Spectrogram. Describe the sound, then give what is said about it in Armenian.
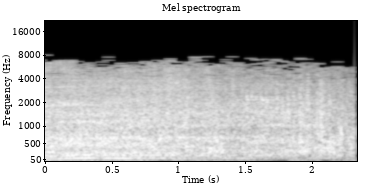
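Engine of an aging Soviet-made passenger bus, built 25 to 30 years ago and used for local routes in Armenia's Shirak province: a loud, dense, continuous rumbling drone with no breaks. “Խորհրդային արտադրության ու իրենց դարն ապրած այս ավտոբուսները դեռ կշարունակեն ուղևորներ փոխադրել։”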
